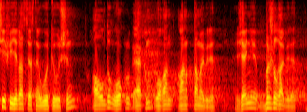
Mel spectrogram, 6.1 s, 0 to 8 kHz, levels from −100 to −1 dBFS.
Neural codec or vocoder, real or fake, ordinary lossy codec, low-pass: none; real; none; none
